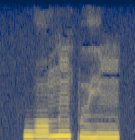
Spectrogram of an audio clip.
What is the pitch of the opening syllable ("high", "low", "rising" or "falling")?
high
